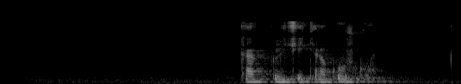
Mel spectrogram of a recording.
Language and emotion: Russian, neutral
